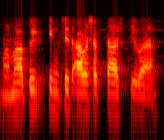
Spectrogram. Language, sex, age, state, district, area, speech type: Sanskrit, male, 18-30, Madhya Pradesh, Chhindwara, rural, conversation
